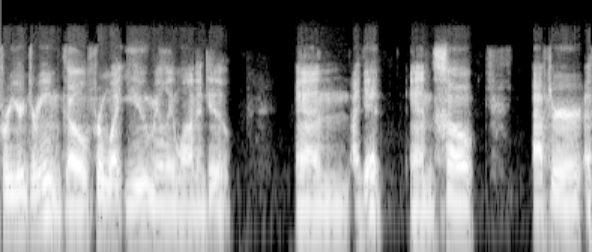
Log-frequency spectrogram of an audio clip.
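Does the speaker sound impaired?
Yes: cleft palate; present since childhood.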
